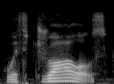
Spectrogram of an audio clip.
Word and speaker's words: withdrawals: 首先看到前面的 i 念成短母音 i 的声音，with withdrawals withdrawals。这边的 owls 有没有发现非常特别？a w 念成 r 的声音，withdraw withdraw。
